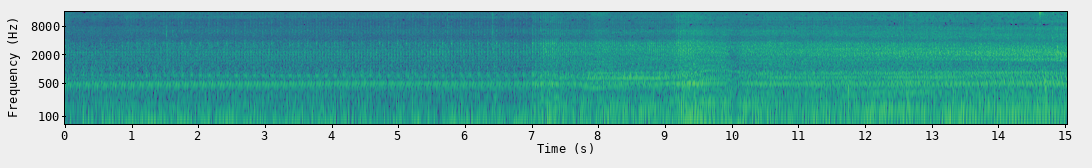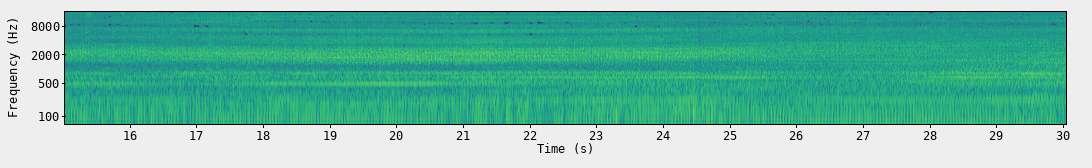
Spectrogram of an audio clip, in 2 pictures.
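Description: John Deere compact tractor's diesel engine running at low speed while it backs a utility trailer on a 3-point trailer mover. The engine gets louder about ten seconds in as the tractor comes closer.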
